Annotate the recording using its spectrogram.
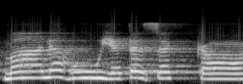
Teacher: زا کو سختی سے پڑھنا ہوگا اور سیٹی کے ساتھ بھی پڑھنا ہوگا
